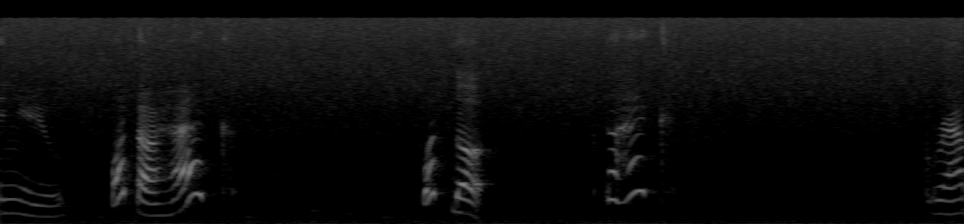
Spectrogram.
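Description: A young girl speaks with animation close to a microphone.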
